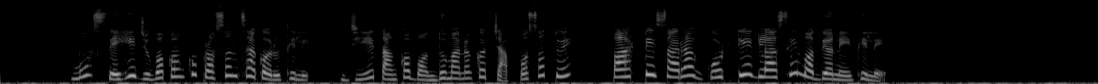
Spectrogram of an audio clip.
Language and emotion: Odia, happy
